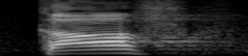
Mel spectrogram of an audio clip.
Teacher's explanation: کاف کا مخرج زبان کی جڑ اور تالو کا سخت حصہ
